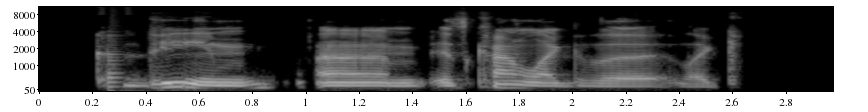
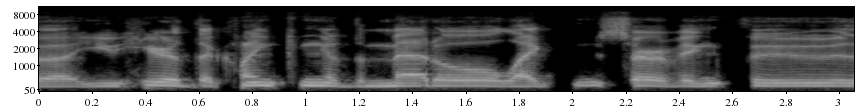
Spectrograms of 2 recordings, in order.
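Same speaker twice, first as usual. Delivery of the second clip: normal talking voice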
